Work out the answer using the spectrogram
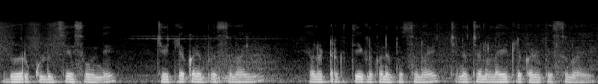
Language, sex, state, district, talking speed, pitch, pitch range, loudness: Telugu, male, Andhra Pradesh, Srikakulam, 150 wpm, 120 Hz, 115-125 Hz, -16 LUFS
